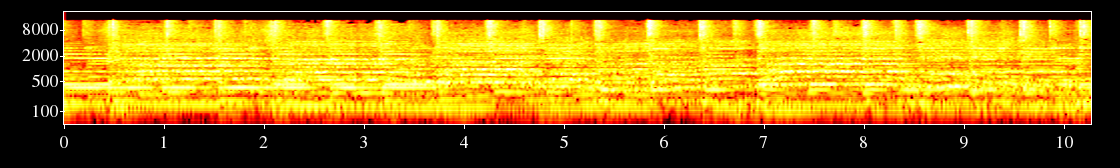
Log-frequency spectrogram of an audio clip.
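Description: Christian gospel choir music: a choir singing over instrumental accompaniment with a steady beat.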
